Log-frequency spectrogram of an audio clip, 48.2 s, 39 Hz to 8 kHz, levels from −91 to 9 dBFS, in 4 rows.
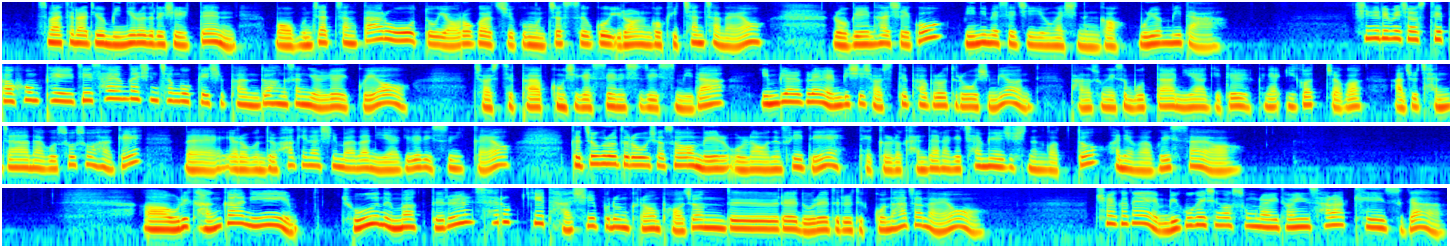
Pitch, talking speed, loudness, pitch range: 185 Hz, 325 characters per minute, -16 LUFS, 160-225 Hz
